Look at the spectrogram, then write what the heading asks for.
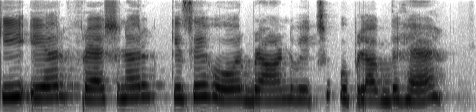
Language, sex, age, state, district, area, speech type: Punjabi, female, 30-45, Punjab, Tarn Taran, rural, read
